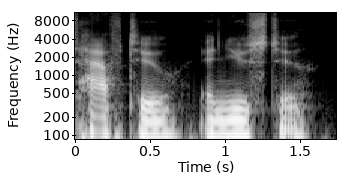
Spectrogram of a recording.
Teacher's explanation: With this knowledge, we can understand why have to and used to are pronounced as have to and used to. The voiced V and Z in have to and used to, respectively, are followed by a voiceless consonant ta. In this situation, V and Z become voiceless f and s.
